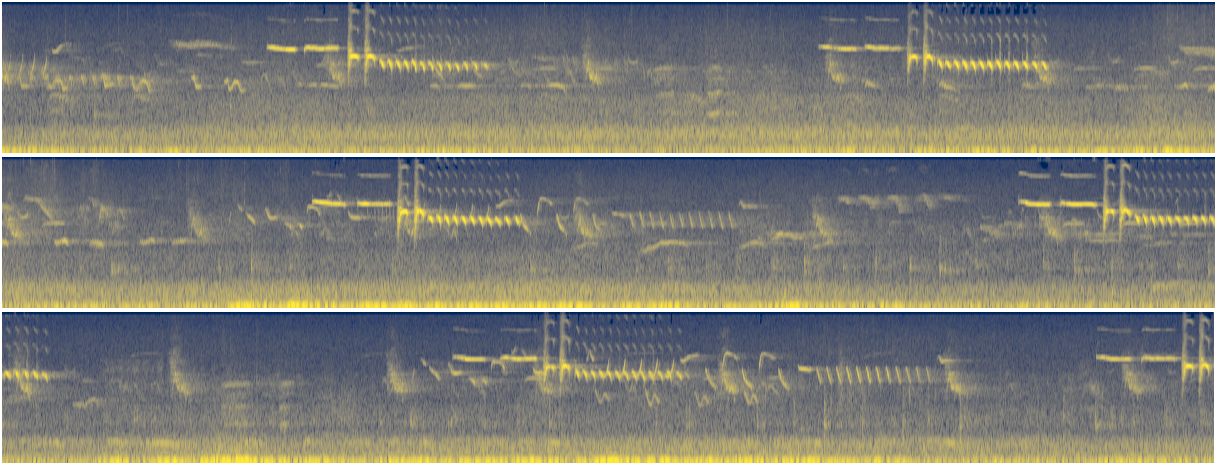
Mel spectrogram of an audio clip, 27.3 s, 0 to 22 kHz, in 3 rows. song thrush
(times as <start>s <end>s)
0.0s 19.7s, 26.4s 27.2s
